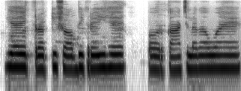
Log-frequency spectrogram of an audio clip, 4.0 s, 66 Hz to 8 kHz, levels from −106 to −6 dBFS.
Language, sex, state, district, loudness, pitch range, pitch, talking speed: Hindi, female, Gujarat, Valsad, -13 LUFS, 210-230 Hz, 220 Hz, 195 wpm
